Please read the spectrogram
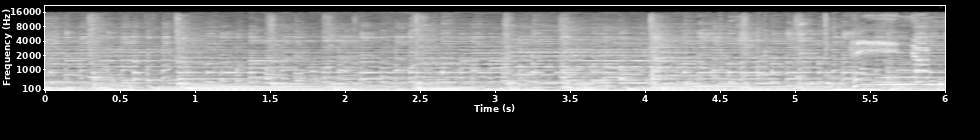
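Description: Bluegrass-style band instrumental with banjo and mandolin picking over steady low bass notes. Singing comes back in at the very end.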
